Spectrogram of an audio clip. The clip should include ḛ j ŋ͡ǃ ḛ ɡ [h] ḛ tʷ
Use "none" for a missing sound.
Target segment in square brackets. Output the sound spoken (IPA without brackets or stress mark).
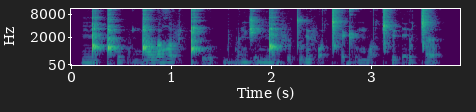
f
